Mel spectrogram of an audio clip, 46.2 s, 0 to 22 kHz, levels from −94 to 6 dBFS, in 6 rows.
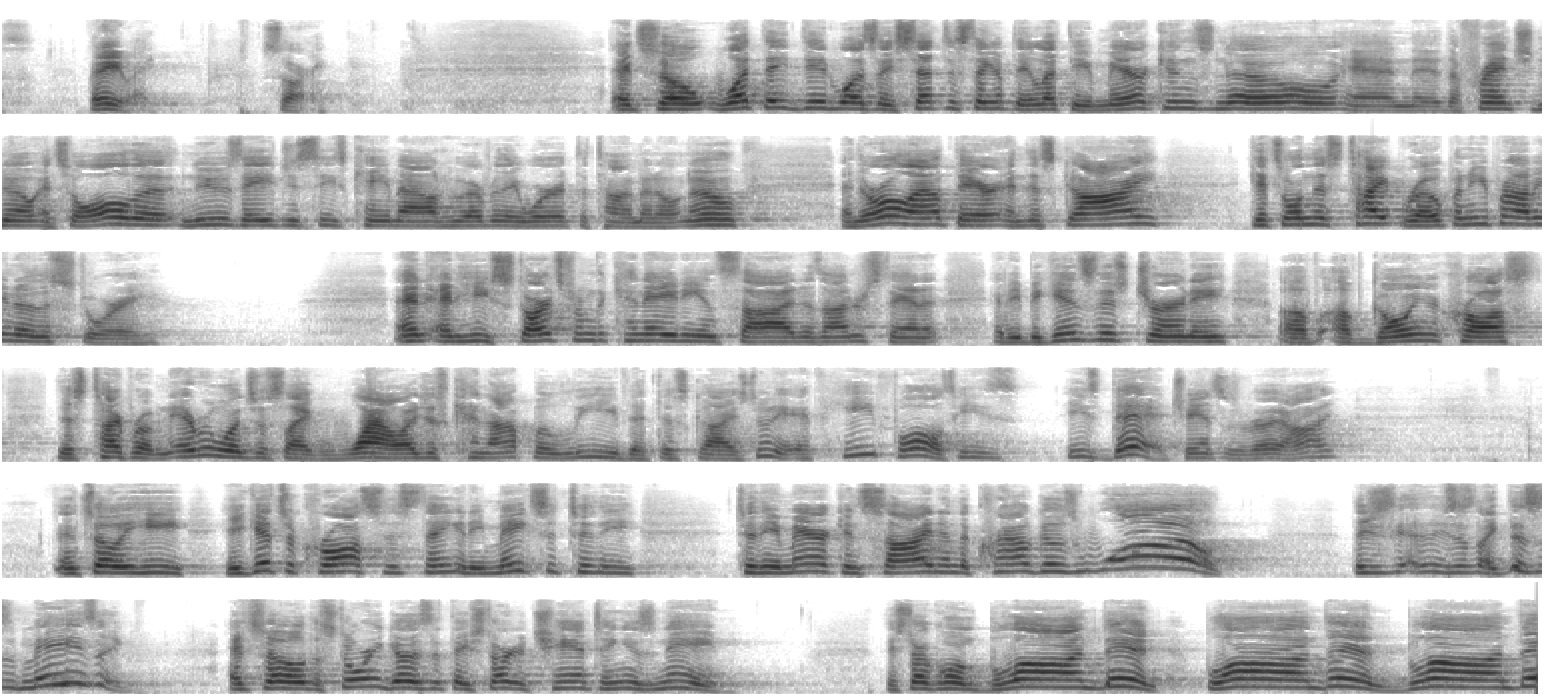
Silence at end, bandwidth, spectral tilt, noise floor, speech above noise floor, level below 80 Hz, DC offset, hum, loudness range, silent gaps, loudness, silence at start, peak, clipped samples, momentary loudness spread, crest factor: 0 s; 11.5 kHz; -4 dB/octave; -71 dBFS; 51 dB; -68 dBFS; under 0.1%; none; 5 LU; none; -21 LUFS; 0.45 s; 0 dBFS; under 0.1%; 13 LU; 22 dB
